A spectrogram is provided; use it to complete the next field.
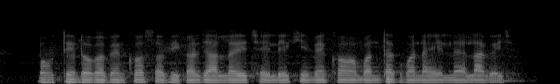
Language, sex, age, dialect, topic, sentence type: Maithili, male, 18-24, Angika, banking, statement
